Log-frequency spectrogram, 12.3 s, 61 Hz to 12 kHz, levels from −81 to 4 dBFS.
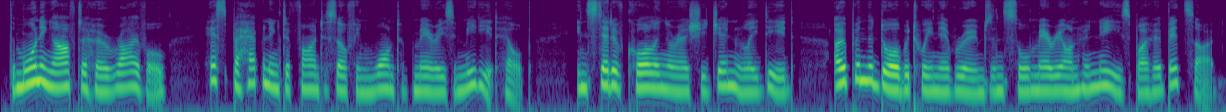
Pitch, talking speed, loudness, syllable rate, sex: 180 Hz, 190 wpm, -20 LUFS, 5.8 syllables/s, female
